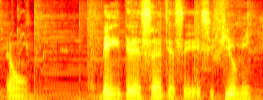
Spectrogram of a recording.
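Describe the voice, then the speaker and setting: A man's voice: medium pitch, a little slow, creaky, darkish tone, faint music behind. A Brazilian man teaching English in a video lesson at a whiteboard, explaining step by step and often checking in with viewers. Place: room with a whiteboard.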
